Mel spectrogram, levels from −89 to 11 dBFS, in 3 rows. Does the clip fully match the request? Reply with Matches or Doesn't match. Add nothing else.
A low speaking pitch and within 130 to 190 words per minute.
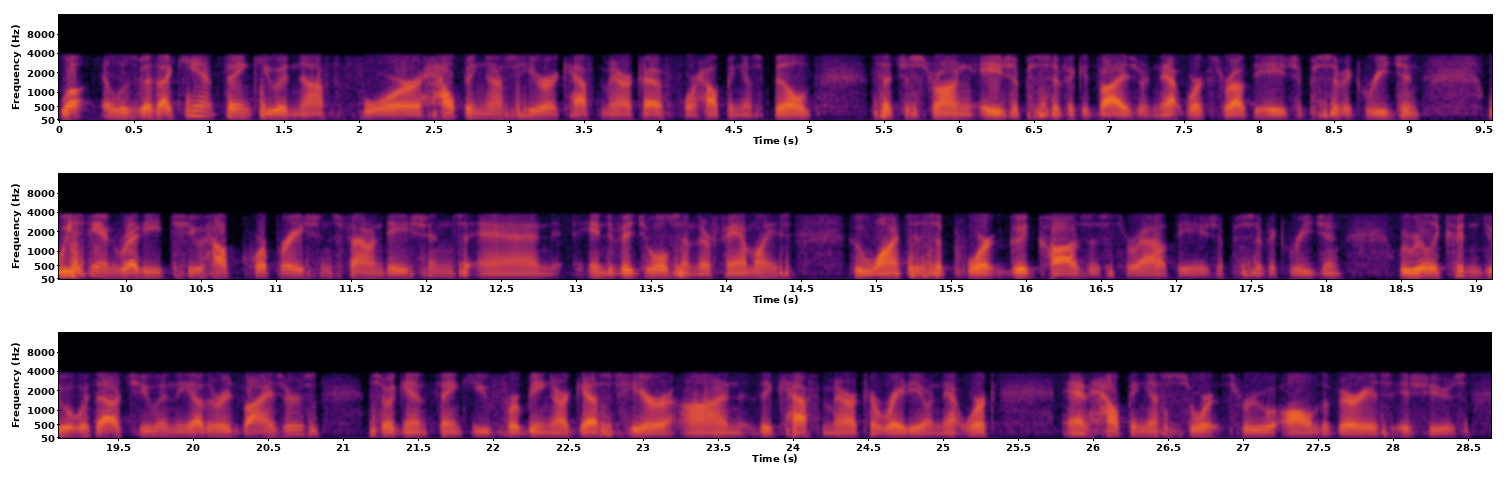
Matches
